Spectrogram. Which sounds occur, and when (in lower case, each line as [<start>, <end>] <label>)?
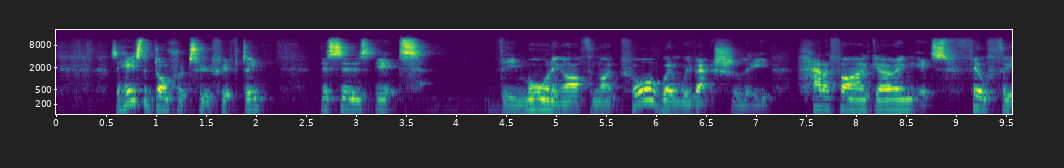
[0.00, 0.48] breathing
[0.00, 9.55] mechanisms
[0.23, 0.33] tick
[0.52, 2.17] male speech
[2.20, 2.52] breathing
[2.57, 3.73] male speech
[4.38, 7.14] male speech
[7.11, 7.34] breathing
[7.40, 8.90] male speech
[8.86, 9.09] breathing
